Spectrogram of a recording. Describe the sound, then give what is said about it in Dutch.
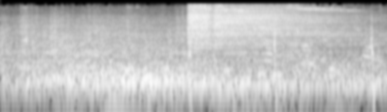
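A roller coaster train at Cedar Point amusement park rumbles steadily along its track, loud, with occasional sharp clacks and squeaks of wheels cutting through the continuous roar. “Heerlijk, het geluiden van achtbanen hier in Cedarpoint.”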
